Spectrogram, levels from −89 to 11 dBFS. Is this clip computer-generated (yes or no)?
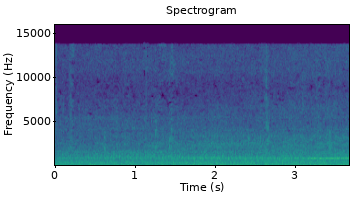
yes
